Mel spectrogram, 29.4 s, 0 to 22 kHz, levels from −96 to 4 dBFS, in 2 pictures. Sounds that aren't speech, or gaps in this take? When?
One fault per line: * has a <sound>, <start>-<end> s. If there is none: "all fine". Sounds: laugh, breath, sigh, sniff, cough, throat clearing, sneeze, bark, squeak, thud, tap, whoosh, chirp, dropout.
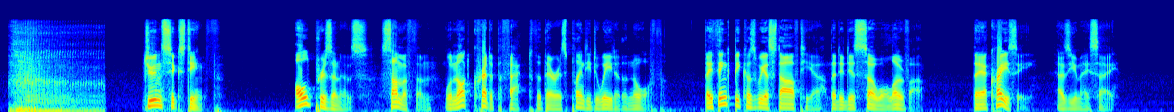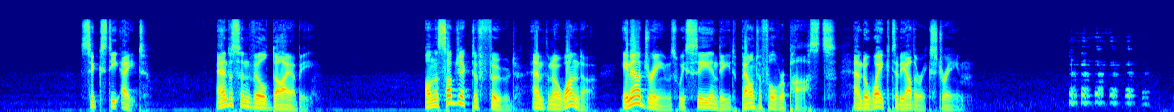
* has a breath, 0.1-1.3 s
* has a laugh, 28.0-29.1 s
